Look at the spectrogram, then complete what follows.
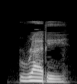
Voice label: "Ready", English

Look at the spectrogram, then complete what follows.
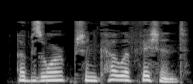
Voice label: "Absorption coefficient", English

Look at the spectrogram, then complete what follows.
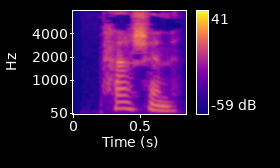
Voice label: "Passion", English

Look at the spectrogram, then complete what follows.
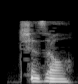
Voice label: "Chisel", English

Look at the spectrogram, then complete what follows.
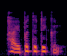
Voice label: "Hypothetical", English

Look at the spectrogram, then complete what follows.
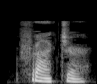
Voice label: "Fracture", English

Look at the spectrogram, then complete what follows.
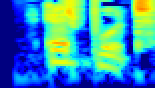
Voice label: "Airport", English

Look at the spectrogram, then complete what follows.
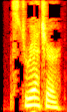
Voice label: "Stretcher", English

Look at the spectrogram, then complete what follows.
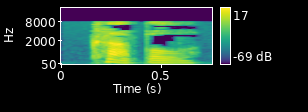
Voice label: "Couple" English

